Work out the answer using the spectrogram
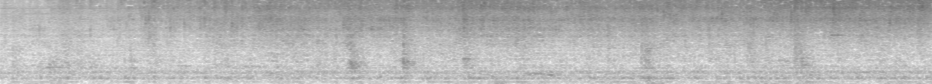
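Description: Diced calabresa sausage sizzling in butter and olive oil in a frying pan: a steady hiss that slowly grows louder, with a silicone spatula stirring the pieces and knocking lightly against the pan a few times.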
